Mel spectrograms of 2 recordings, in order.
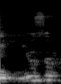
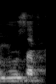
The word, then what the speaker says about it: یوسف: کے ساتھ نام ادا۔ یہ یوسف کو یوسف کہتے ہیں، یوسف، صحیح ہے، پنجابی تلفظ میں اس کو یوسف کہتے ہیں، صحیح ہے، تو صحیح تلفظ کے ساتھ وہ نام کی ادائیگی بھی کرنی چاہیے۔ حضرت یوسف علیہ السلام،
